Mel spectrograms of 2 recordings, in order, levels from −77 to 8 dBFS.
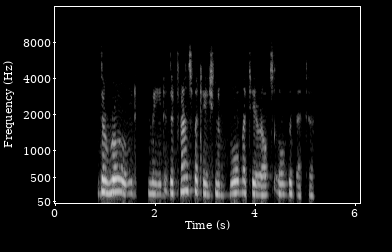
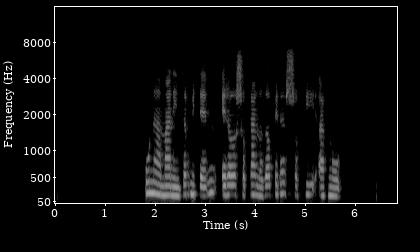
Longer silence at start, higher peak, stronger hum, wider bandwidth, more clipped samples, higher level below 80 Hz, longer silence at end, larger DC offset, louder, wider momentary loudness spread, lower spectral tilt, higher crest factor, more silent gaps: second, 0.85 s vs 1.8 s; first, -2 dBFS vs -16 dBFS; neither; about the same, 7 kHz vs 7.4 kHz; neither; first, -62 dBFS vs -76 dBFS; second, 0.95 s vs 1.15 s; neither; first, -20 LUFS vs -34 LUFS; first, 17 LU vs 10 LU; about the same, -7 dB/octave vs -6.5 dB/octave; about the same, 18 dB vs 18 dB; first, 1.65-1.85 s, 4.96-5.00 s vs none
